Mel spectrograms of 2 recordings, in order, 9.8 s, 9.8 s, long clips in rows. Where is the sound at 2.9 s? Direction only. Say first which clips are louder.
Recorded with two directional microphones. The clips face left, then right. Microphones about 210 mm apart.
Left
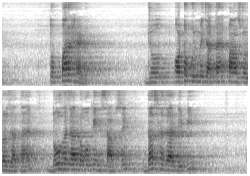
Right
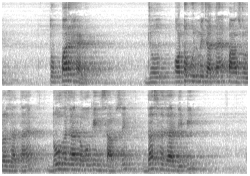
Left 1 dB; centre (ahead or behind).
